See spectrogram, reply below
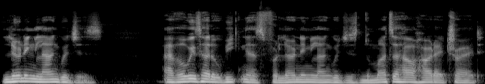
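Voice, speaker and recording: This young man from Nigeria, whose first language is Igbo, has a low voice and a cocky, playful sense of assurance. Acting as podcast host and interview guest, he fires back quick answers as though relishing his own lines, sounding confident and self-assured.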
